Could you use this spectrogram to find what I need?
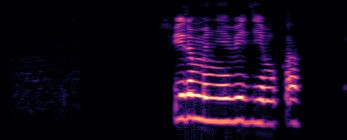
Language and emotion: Russian, neutral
